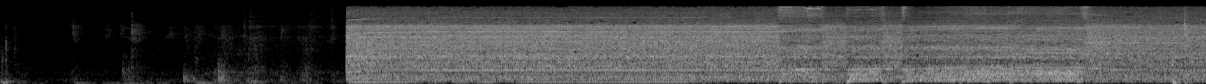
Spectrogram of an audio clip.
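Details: Dyson DC50 Rollerball vacuum before teardown: quiet handling, then a hard start into a loud airy rush with a faint wavering whistle. Suction seems to come only from the wand, not the floor head; suction loss, cause not yet found.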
